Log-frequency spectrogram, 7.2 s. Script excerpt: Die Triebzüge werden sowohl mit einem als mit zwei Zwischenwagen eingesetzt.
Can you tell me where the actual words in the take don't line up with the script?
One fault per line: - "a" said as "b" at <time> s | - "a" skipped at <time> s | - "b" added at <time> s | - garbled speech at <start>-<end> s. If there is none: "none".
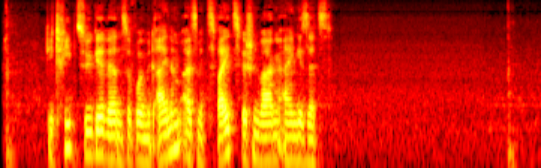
none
